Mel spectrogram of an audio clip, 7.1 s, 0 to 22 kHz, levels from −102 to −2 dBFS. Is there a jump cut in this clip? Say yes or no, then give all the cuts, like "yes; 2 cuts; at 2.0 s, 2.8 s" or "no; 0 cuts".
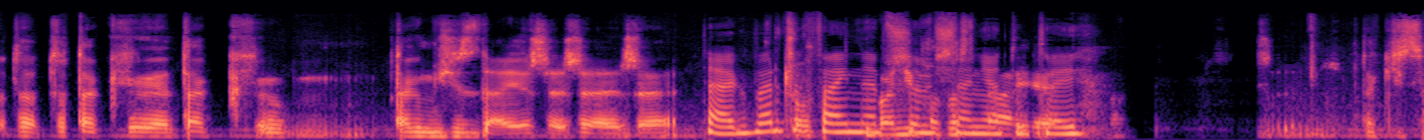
yes; 1 cut; at 1.9 s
